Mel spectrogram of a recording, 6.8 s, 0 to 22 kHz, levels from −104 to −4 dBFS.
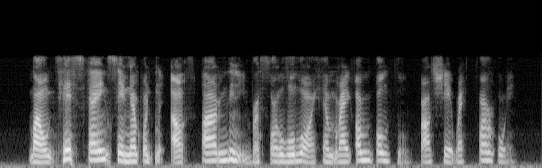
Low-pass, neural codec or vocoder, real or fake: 5.4 kHz; autoencoder, 22.05 kHz, a latent of 192 numbers a frame, VITS, trained on many speakers; fake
